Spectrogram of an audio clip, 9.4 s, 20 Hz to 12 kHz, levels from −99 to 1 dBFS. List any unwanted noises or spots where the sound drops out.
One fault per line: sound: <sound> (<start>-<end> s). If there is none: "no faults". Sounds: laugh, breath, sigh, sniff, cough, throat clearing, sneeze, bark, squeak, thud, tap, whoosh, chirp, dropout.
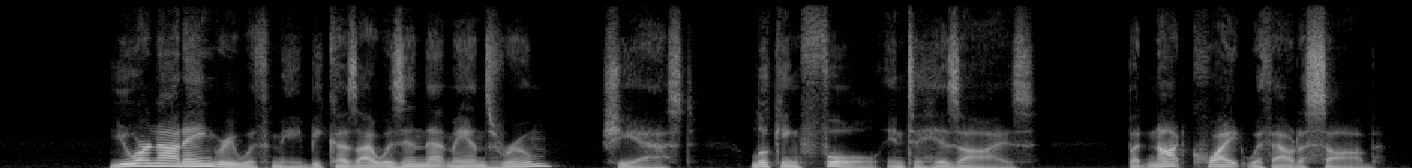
no faults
